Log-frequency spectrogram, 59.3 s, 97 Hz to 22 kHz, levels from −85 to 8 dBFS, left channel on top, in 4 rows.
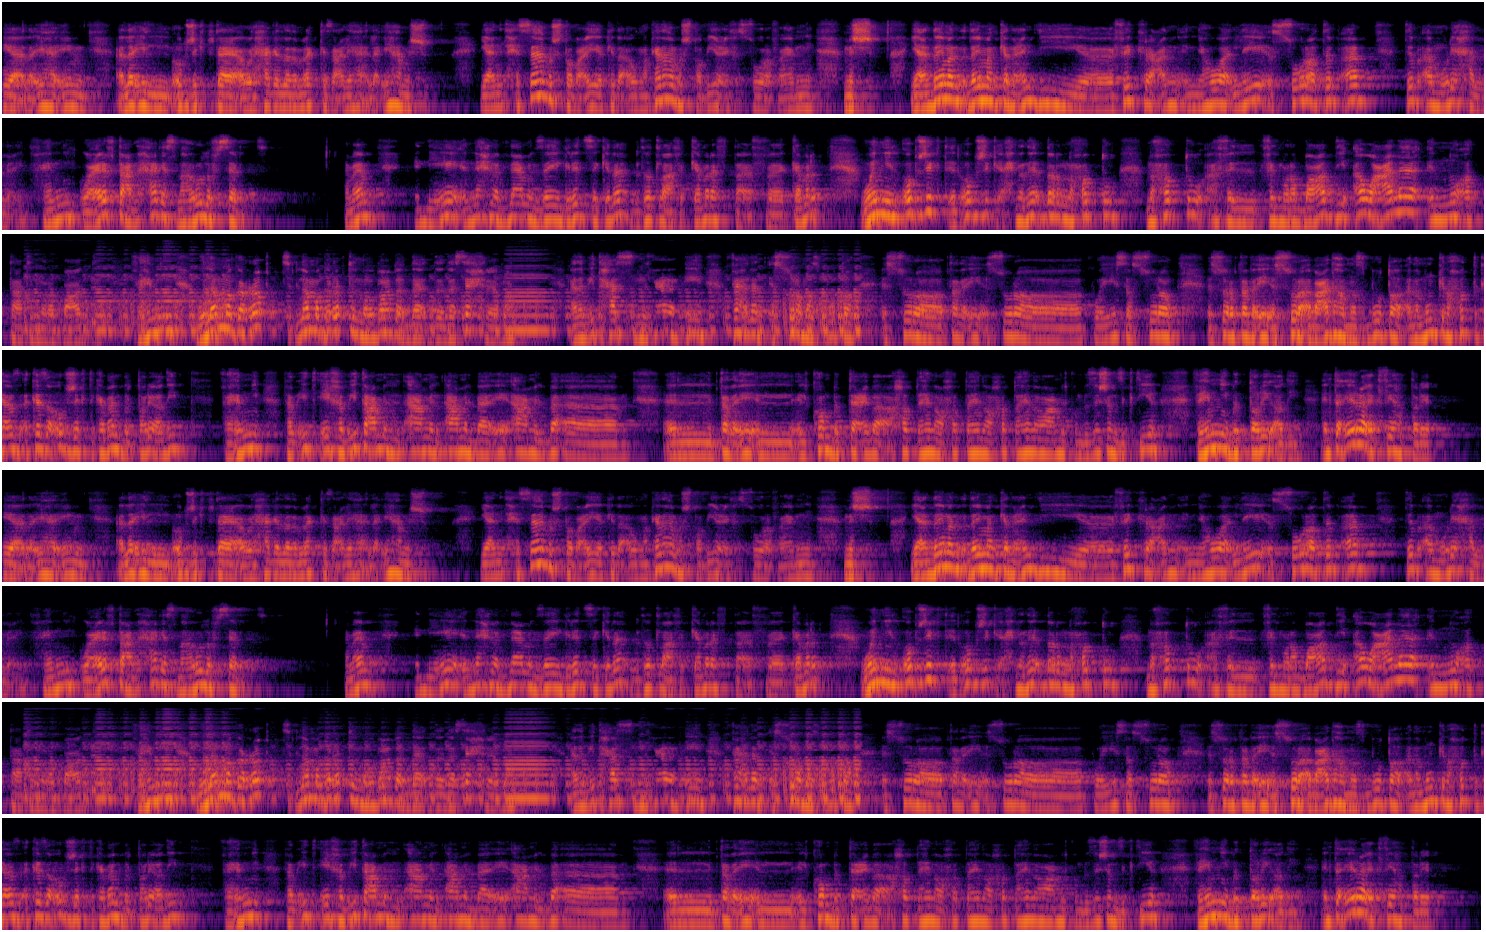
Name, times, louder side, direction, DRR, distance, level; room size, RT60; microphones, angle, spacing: voice 1, 0.0-17.3 18.2-30.6 30.9-34.8 35.2-46.3 46.7-58.7, left 2 dB, 30° left, 1.1 m, -30 dB
sound 1, 29.8-38.2, right 2 dB, 20° right, 0.8 m, -35 dB
29.0 x 16.0 x 10.0 m
head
